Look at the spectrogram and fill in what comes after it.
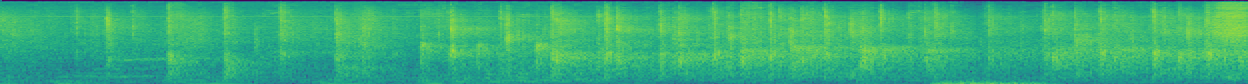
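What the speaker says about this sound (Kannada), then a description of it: "ಚಪ್ಪಾಳೆ ಜೋರಾಗಿ ಬರಲಿ" An audience claps at a Kannada book release ceremony for a newly launched book, with scattered individual claps building into fuller applause and a few low thumps, moderately loud throughout.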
